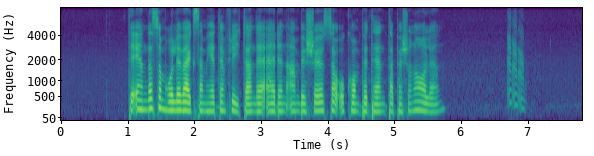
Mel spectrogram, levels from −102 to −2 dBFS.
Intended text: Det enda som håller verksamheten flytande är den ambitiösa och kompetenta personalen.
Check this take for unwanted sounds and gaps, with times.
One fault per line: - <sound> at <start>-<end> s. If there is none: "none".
- chirp at 6.7-7.0 s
